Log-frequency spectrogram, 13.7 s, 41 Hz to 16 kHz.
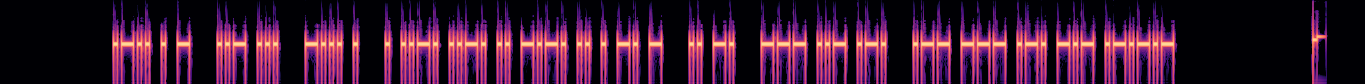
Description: Morse code, heard as a keyed tone, about 30 wpm, 700 Hz. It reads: LET US BE EFFICIENT IN OUR WORK.
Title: Sentences from Top 1300 Words 30wpm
